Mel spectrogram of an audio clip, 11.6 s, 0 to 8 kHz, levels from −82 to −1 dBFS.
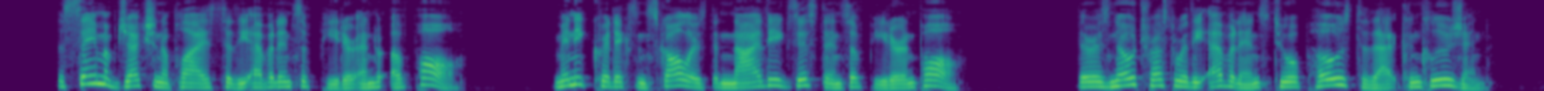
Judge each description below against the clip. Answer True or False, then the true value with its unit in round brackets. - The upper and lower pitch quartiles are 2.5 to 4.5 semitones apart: False (5.0 semitones)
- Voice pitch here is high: False (155 Hz)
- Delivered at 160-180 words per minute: True (170 wpm)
